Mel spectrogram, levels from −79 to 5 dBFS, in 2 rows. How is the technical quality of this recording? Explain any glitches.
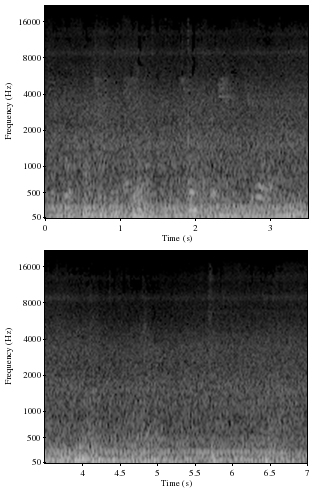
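The technical quality of this recording is sound, with no glitches to explain.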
